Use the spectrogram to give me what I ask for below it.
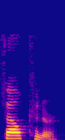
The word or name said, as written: falconer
